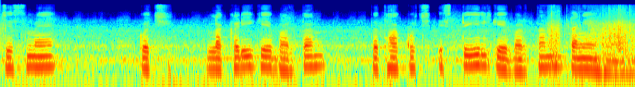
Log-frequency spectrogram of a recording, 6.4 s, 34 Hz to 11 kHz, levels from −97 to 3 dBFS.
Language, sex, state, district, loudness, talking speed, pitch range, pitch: Hindi, male, Uttar Pradesh, Lucknow, -19 LUFS, 115 wpm, 115-130 Hz, 125 Hz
